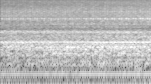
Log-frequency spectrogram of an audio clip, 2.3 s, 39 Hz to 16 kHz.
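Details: 2005 Honda Odyssey idling with an uneven, stumbling beat under the steady hum; cylinder 3 misfire. Secondary waveform showed the cylinder 3 ignition coil bad; one coil and six spark plugs recommended.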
